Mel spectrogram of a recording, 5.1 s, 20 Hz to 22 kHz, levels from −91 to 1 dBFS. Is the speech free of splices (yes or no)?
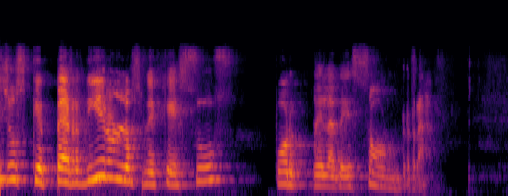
no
